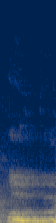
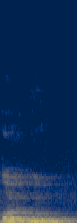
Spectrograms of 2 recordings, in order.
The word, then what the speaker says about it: hou: Hou decimos, no decimos OU.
